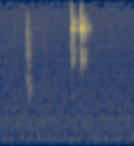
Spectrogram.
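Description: Computer mouse clicking: a faint click about half a second in, then two sharper clicks close together a little after a second, against quiet room tone.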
